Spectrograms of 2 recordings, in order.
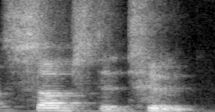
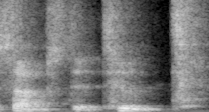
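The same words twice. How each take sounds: First: The last syllable is softened, not a full 'toot'. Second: The last syllable is a full, hard 'toot'. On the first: The speaker calls it right. "the way it's pronounced is different" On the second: The speaker calls it wrong. "nobody says substitute"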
